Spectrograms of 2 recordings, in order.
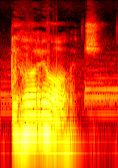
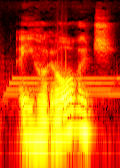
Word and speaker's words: Ігорович: Юрійович Георгій георгійвич Ігор Ігорович напевно наголос так адже це згідно з новим правописом Ігорович Ігорович а передній був і Гавчик значить Ігором ігорьом але щоб ви знали що там вже Ігорович адже тепер це віднесено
